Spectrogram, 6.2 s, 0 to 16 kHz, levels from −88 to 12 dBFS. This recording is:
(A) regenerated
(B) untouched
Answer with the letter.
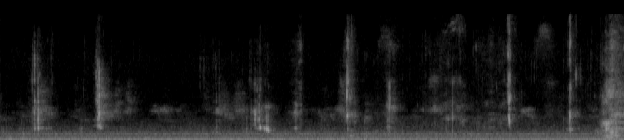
B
